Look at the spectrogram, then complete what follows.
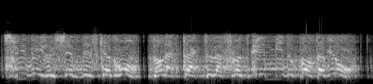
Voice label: flight, dialogs french; War Thunder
